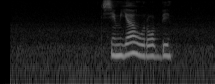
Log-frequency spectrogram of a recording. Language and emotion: Russian, neutral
